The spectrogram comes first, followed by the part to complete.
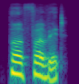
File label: "perfervid", Indian; Dictionary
